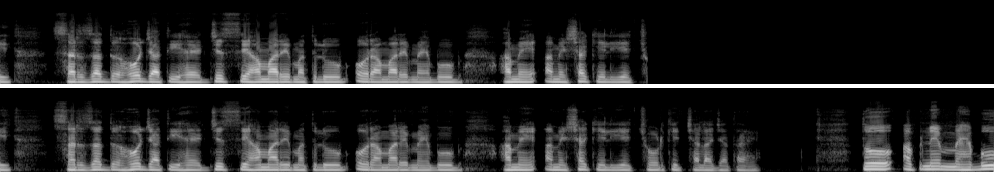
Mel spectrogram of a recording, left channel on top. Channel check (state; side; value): drops out; left; at 6.5 s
